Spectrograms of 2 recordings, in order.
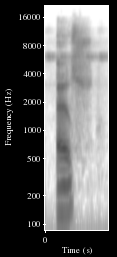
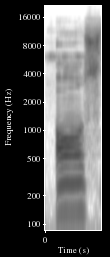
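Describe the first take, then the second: First: The vowel is a plain unrounded a sound. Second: The vowel is a rounded gliding au sound. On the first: The speaker calls it right. "आ को बोल्डली नहीं पढ़ेंगे" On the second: The speaker calls it wrong. "औस नहीं करेंगे"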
